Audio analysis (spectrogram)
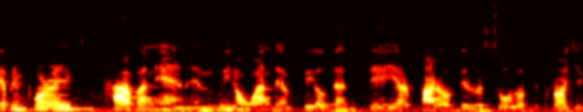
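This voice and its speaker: A woman with a Spanish accent, medium in pitch and bright and sharp in tone, at a moderate pace with fairly even intonation. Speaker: forestry project leader. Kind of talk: webinar panel discussion. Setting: online webinar.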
